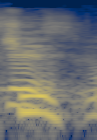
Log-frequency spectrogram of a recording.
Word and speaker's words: cis: So the only time that cis? Cis is like when you are it's is when that how you say it, cis? Cis, yeah. Okay. How you been saying it? Kiss.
